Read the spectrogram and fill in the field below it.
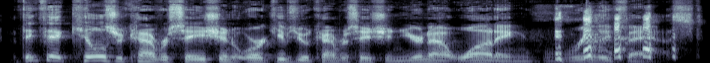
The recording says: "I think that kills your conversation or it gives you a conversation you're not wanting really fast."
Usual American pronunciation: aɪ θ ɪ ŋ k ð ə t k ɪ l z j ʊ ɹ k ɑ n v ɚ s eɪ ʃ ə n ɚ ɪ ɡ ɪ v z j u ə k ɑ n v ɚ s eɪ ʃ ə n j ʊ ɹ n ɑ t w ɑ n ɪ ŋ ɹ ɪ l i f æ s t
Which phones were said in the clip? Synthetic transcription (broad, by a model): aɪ θ ɪ ŋ k ð ə t k ɪ l z j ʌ ɹ k ɑ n v ɚ s eɪ ʃ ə n ɚ ɡ ɪ v z j ə k ɑ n v ɚ s eɪ ʃ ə n j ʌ ɹ n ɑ t w ɑ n ɪ ŋ ɹ ɪ l i f æ s t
